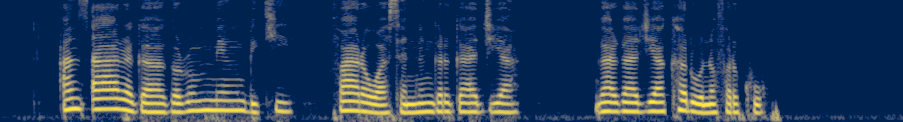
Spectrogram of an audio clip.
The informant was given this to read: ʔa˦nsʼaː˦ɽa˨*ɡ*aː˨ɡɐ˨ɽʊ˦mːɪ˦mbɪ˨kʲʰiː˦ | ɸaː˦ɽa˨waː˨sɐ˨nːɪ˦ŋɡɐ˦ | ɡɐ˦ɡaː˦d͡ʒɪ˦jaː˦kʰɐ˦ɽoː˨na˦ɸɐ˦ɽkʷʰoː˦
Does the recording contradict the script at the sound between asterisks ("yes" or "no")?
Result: no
